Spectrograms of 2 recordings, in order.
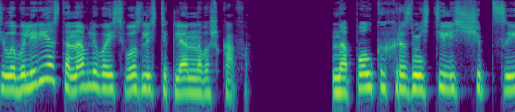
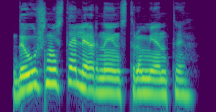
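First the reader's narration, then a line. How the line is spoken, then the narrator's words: Gloomy tone. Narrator (Russian): мрачноватым тоном произнес Моро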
